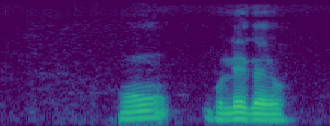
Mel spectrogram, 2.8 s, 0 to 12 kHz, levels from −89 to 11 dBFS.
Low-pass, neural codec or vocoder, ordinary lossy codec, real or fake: 10.8 kHz; none; Opus, 24 kbps; real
